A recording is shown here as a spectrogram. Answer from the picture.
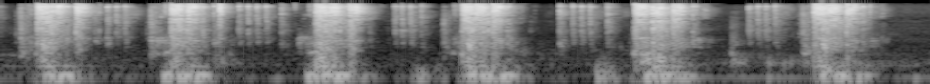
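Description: Bajaj Boxer single-cylinder engine kicked over six times, about once a second, with the spark plug out and a finger over the plug hole: each stroke gives a sharp puff of compressed air forced out past the finger. This shows the rebuilt engine now holds good compression.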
